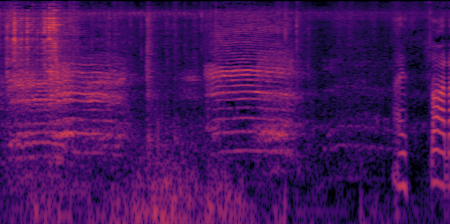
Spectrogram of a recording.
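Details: Sheep bleating at Ewetopia Farms, a Suffolk and Poll Dorset flock: two wavering, harmonic bleats, one near the start and one around three seconds, with a person talking between and after them.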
